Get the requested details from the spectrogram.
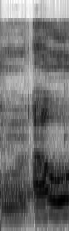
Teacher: او یہاں پر واو لین ہے، اسے جلد پڑھیں گے۔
